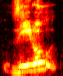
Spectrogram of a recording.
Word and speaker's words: gyro: Pronounced zero, spelled gyro.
